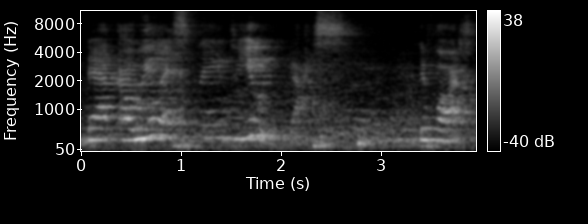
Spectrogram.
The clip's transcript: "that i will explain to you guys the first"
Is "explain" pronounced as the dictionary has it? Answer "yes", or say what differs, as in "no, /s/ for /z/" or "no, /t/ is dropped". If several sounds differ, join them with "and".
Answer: no, /k/ is dropped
